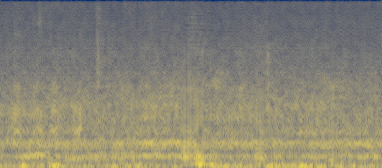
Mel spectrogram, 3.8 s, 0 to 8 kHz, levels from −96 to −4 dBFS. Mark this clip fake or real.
fake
